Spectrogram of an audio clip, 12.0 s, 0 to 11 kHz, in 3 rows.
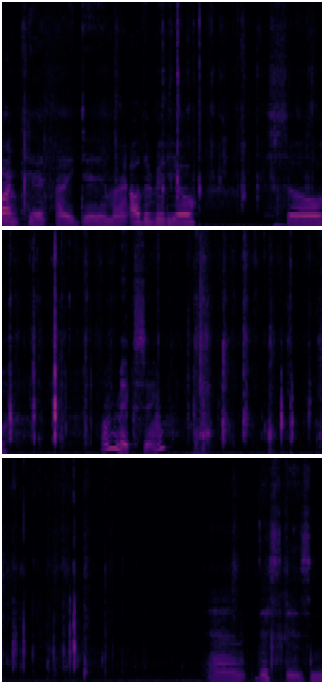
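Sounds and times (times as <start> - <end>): stirring clicks and scrapes in plastic cup: 1.4 - 9.4.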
